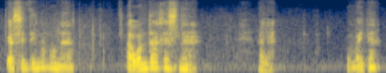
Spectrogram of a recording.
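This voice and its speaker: An actor playing an easygoing young master in a radio drama, casual and coaxing. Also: male voice, medium pitch, sing-song, moderate pace, husky. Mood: coaxing, teasing. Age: young adult.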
